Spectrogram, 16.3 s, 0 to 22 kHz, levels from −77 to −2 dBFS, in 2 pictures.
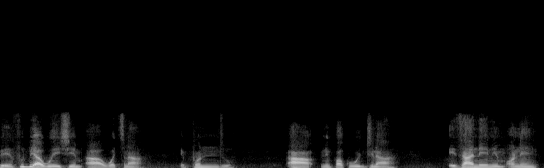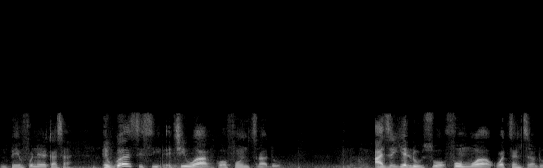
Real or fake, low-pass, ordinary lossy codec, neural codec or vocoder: fake; 7.2 kHz; AAC, 32 kbps; codec, 16 kHz, 1 kbps, X-Codec, WavLM features, trained on Multilingual LibriSpeech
